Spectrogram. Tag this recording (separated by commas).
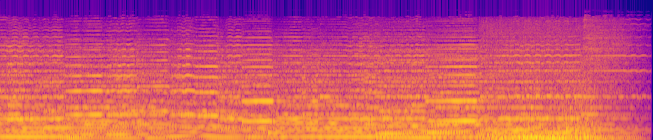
Music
